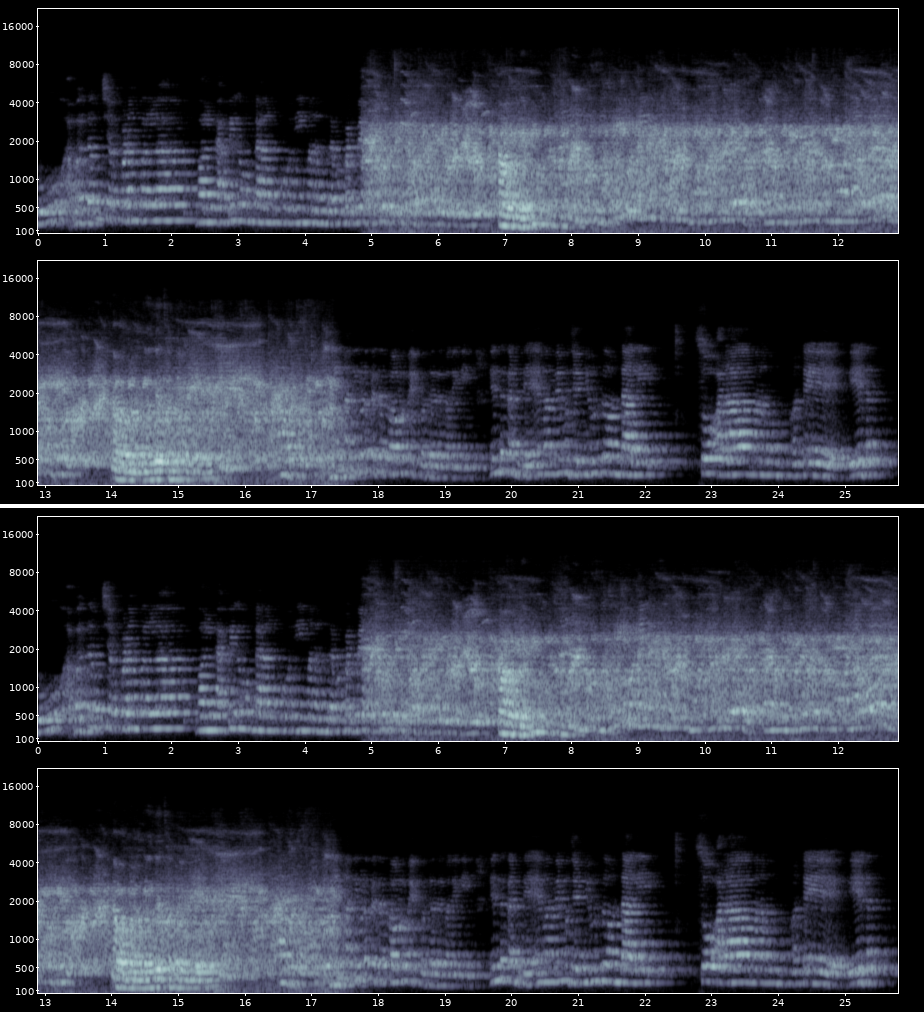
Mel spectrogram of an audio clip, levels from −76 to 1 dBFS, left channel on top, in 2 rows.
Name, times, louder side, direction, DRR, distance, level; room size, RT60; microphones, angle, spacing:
voice 1, 0.0-6.7 7.8-13.5 14.0-14.2 14.7-15.9 16.2-22.1 22.8-25.4, equal, 5° left, -10 dB, 1.3 m, -28 dB
sound 1, 4.8-17.4, left 2 dB, 90° left, 1.4 m, -22 dB
voice 2, 6.9-8.0 14.0-15.4 16.5-16.7 17.3-17.4, equal, 25° left, -6 dB, 1.7 m, -19 dB
9.8 x 3.6 x 3.1 m, 1.5 s
head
